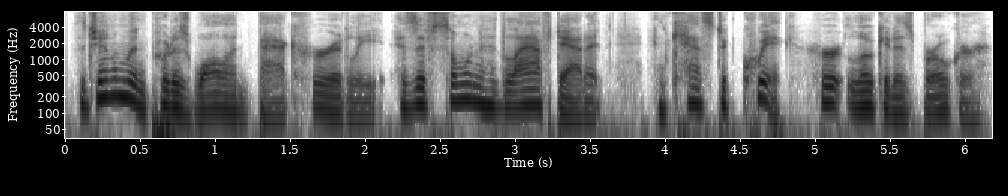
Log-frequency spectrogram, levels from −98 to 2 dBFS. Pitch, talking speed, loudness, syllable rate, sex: 120 Hz, 235 wpm, -18 LUFS, 5.9 syllables/s, male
